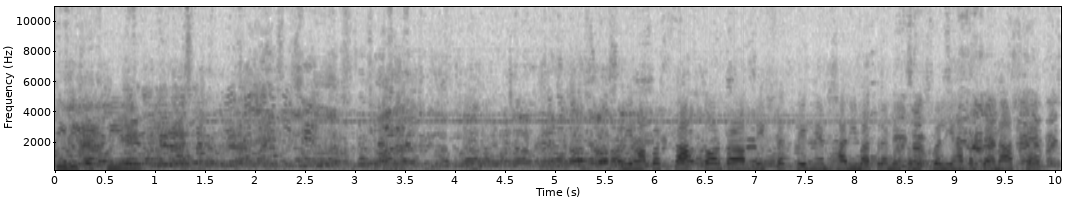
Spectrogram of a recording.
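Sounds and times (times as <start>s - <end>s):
crowd of men talking and calling: 0.0s - 10.0s.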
